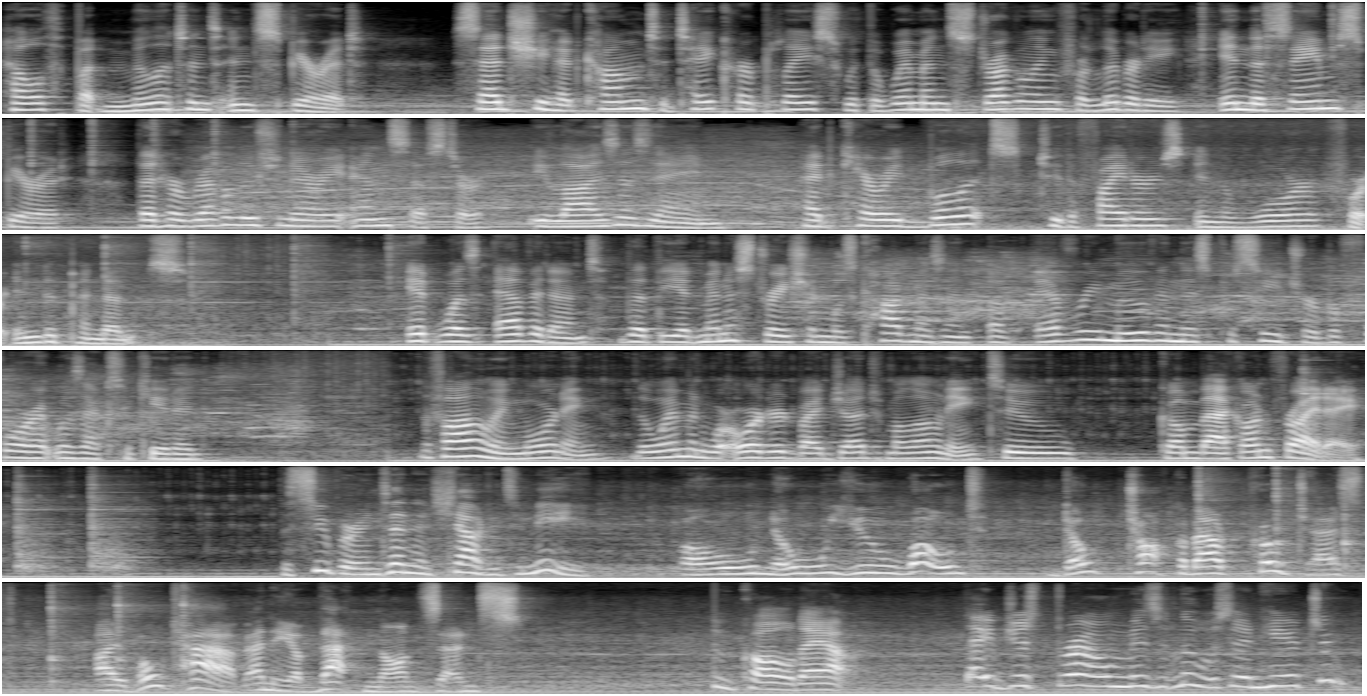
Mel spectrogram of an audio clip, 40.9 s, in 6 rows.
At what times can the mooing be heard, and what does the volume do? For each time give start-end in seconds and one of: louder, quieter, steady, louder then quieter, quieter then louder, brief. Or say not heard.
not heard.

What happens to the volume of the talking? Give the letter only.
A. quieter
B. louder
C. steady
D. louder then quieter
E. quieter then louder
C.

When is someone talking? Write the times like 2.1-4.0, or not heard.
0.0-14.7, 15.7-21.5, 22.5-27.2, 28.6-36.6, 37.6-40.8.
